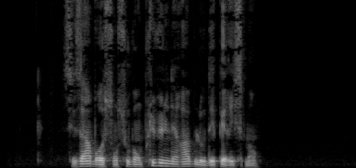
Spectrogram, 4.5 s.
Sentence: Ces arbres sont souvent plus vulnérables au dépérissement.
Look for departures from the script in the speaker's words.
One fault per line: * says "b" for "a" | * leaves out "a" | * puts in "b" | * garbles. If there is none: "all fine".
all fine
